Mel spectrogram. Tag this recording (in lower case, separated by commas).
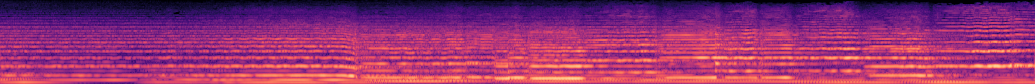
musical instrument, music, violin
